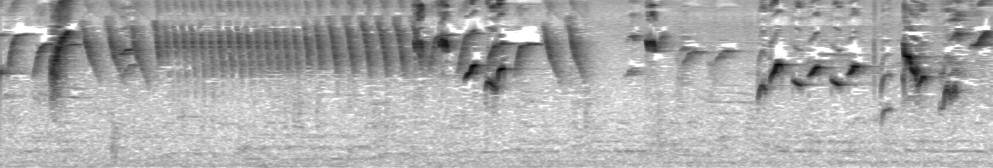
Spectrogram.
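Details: Greater green leafbird singing nonstop: a long, even rattling trill of rapid repeated notes for about three seconds, then bright whistled slurs, chips and sharp falling notes in quick bursts.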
